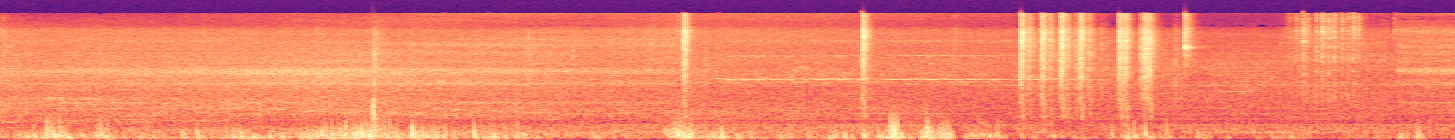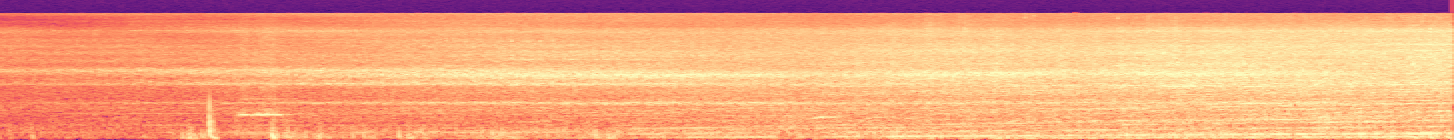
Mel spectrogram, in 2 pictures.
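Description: Gusts of wind on the microphone, then a train approaching on the line, its running noise growing steadily louder through the second half.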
